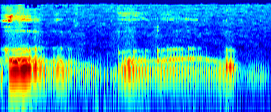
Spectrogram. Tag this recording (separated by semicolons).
foley; human; tummy; tummy-grumble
